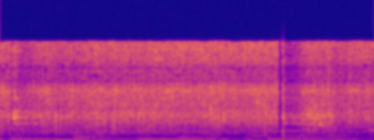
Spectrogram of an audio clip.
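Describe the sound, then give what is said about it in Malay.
Onion, ginger and garlic sautéing in hot cooking oil until fragrant, a steady sizzle with occasional stirring scrapes, continuous throughout, with a faint low tonal hum underneath and no talking. “Jadi mula-mula kita panaskan minyak masak, tumis bawang besar, halia dan juga bawang putih sampai naik bau.”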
